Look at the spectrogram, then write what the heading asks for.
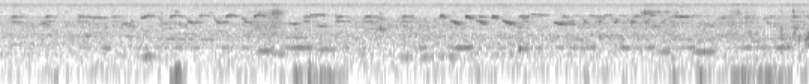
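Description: Small birds chirping, many quick high chirps and twitters in rapid succession, faint. A few low thumps come through, the loudest about a second and a half in and again near the end.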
